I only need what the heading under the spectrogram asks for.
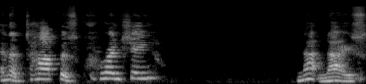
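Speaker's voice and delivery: talking with food in mouth while eating. Tasting food, speaker talks with food in mouth. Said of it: "Try not to talk with food in my mouth".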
